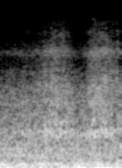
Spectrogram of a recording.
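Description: A car heater fan blowing at full speed while the engine is still cold, driving through an ice storm: a steady, unbroken rushing roar of air, close and continuous for the whole moment, with no talking.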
